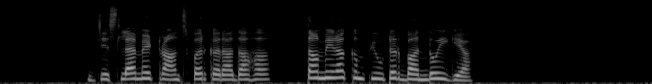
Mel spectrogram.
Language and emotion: Dogri, sad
